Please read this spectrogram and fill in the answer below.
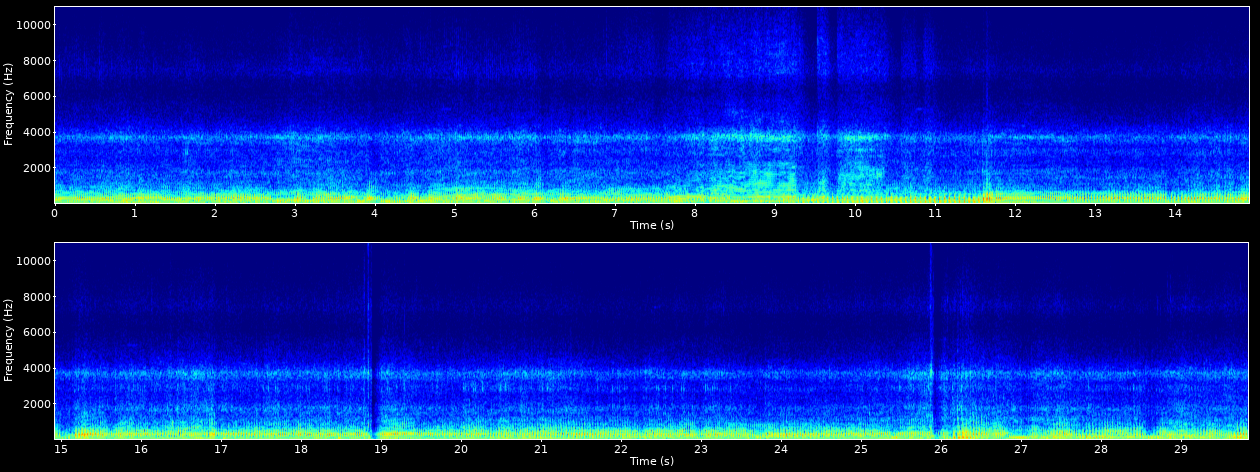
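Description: Dirt bike engine running under way on a rough trail, heard from on the bike, its revs rising and falling in the middle. A few sharp knocks stand out over the engine.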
